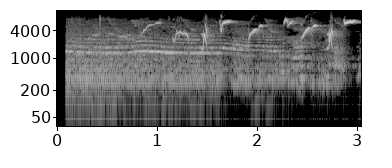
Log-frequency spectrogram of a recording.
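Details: Canary used to prompt quiet canaries to sing, opening with a steady low whistle tone and then rising and falling whistled notes and brief sharp chirps at irregular intervals.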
